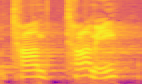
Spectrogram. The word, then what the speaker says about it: TomEE: And so, that brings me, so TomEE, as we pronounce it, it's not TomEE, it's TomEE, like the name TomEE, or like the Who album, TomEE.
